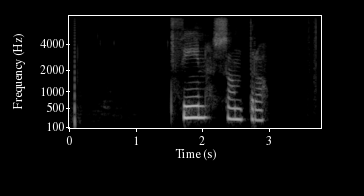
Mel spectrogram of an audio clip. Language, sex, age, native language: Icelandic, female, 10, Icelandic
